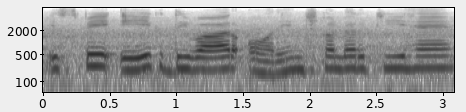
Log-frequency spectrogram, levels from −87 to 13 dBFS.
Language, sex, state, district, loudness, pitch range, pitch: Hindi, female, Punjab, Fazilka, -15 LUFS, 210-225 Hz, 220 Hz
